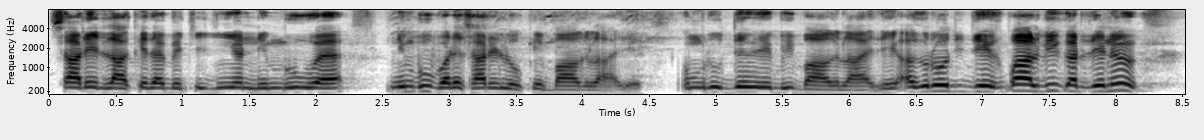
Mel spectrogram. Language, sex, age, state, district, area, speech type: Dogri, male, 60+, Jammu and Kashmir, Samba, rural, spontaneous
